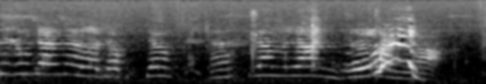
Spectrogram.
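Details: Infant giant pandas being fed biscuits at the Chengdu Panda centre give a run of excited, wavering squeals, bleat-like and sliding in pitch, ending in a higher rising-and-falling cry, with people talking quietly.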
